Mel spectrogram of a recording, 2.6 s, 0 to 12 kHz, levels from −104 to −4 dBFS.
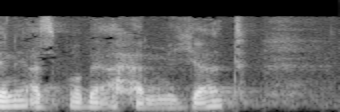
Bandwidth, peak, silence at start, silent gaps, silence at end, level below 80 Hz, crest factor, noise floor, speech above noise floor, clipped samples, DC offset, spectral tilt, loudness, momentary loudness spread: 7.8 kHz; -4 dBFS; 0 s; none; 0.25 s; -60 dBFS; 20 dB; -42 dBFS; 20 dB; under 0.1%; under 0.1%; -5 dB/octave; -23 LUFS; 17 LU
